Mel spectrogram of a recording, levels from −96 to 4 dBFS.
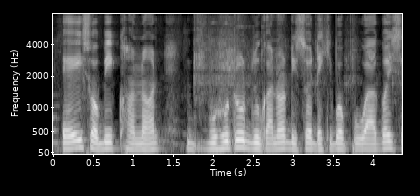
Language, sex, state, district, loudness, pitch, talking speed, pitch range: Assamese, male, Assam, Sonitpur, -15 LUFS, 130 Hz, 110 wpm, 120-140 Hz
